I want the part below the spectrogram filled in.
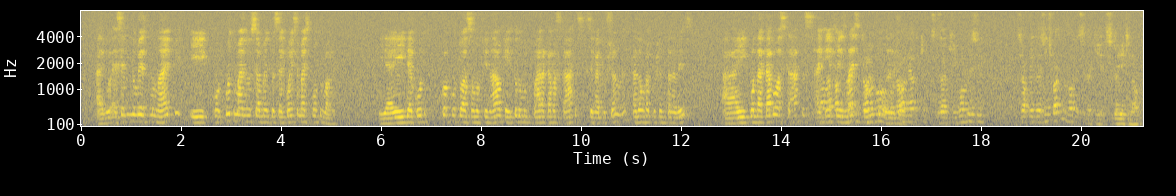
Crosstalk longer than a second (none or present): present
